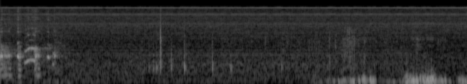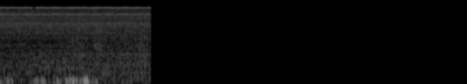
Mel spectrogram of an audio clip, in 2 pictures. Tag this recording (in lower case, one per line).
animal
